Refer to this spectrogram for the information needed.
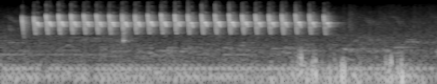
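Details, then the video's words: Bar-winged prinia (ciblek kristal) song for training contest birds: one long run of about twenty-five sharp, bright chips at a fast steady rate over four seconds, then low thumps. "Ciblek Kristal Tembakan Pedas Cocok Untuk Masteran Burung"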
